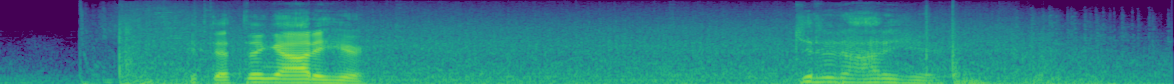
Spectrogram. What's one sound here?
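Laser cannons fire in rapid bursts.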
